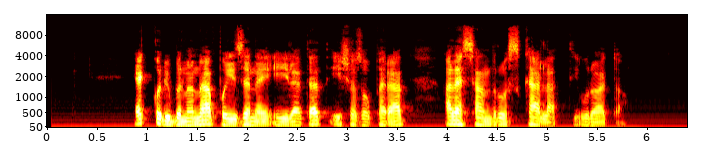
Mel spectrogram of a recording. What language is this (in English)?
Hungarian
